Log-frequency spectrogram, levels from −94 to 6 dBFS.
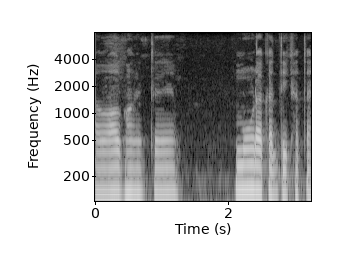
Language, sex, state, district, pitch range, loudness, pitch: Chhattisgarhi, male, Chhattisgarh, Raigarh, 115-125 Hz, -18 LUFS, 120 Hz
